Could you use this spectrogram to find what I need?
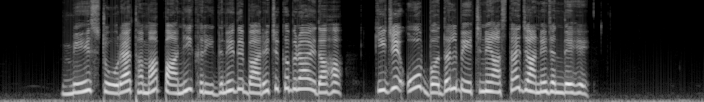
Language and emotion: Dogri, fearful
